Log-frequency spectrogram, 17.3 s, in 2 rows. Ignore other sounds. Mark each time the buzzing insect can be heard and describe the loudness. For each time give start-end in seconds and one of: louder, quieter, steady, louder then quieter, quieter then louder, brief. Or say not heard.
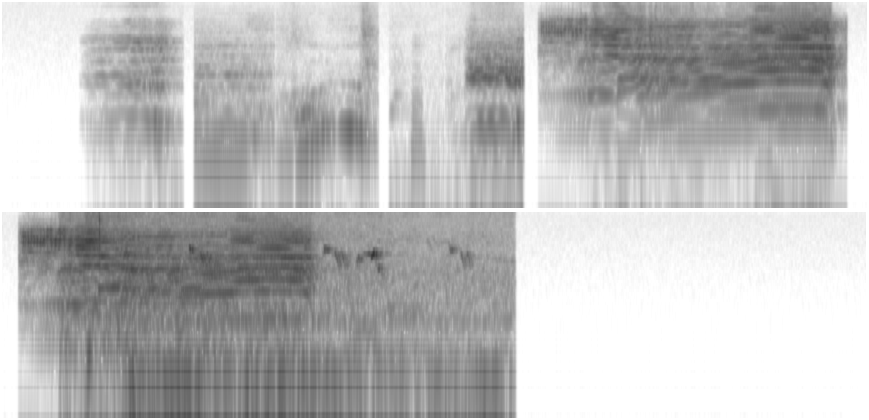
9.2-13.8 quieter.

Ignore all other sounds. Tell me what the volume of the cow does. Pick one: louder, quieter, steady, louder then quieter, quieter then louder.
louder.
